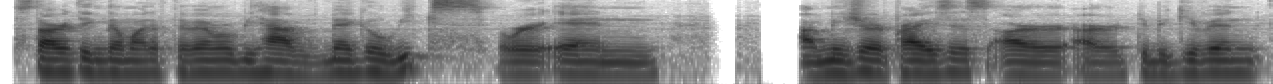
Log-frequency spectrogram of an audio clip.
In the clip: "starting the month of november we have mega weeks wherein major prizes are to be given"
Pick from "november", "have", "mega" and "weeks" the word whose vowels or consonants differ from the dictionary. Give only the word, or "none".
none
